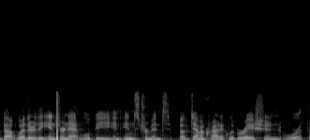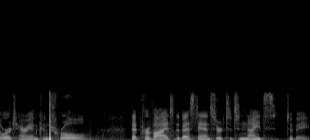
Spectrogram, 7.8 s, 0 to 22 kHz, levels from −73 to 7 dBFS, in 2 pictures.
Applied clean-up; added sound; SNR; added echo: none; Fireworks; 2 dB; none.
